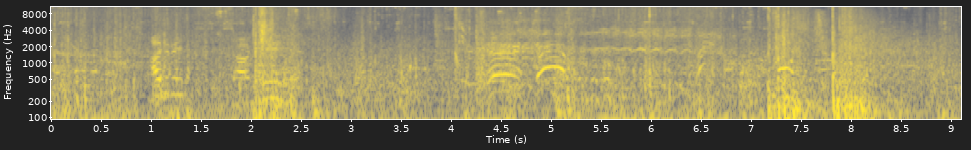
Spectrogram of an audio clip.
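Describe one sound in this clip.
Gunshots and explosions boom in the distance.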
